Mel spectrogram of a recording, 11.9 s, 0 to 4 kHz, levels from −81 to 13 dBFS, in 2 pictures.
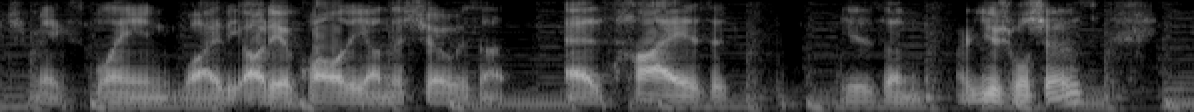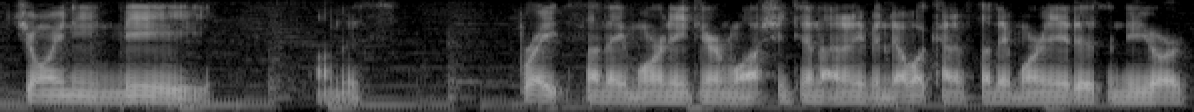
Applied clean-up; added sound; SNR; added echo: none; none; none; none.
